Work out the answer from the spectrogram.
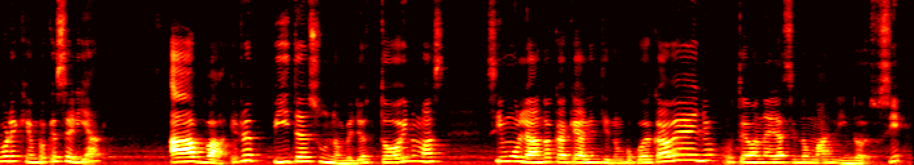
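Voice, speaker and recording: Woman teaching kids on a recording, fairly high voice, drills words slowly, faint noise behind. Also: a bit bright. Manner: slow, clear drilling of words for repetition. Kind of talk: recorded remote lesson for children.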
